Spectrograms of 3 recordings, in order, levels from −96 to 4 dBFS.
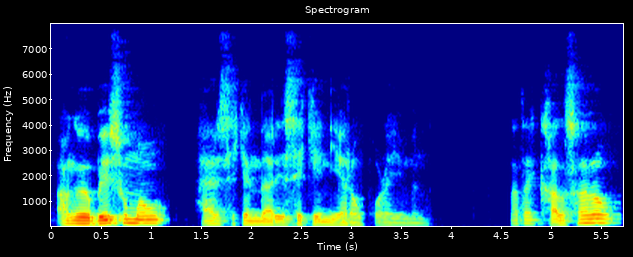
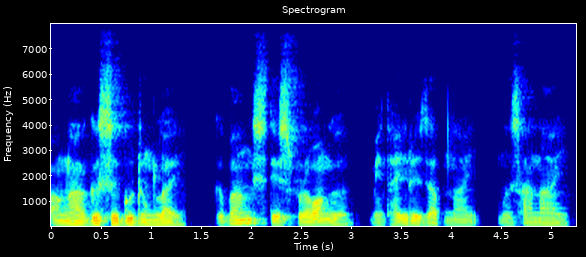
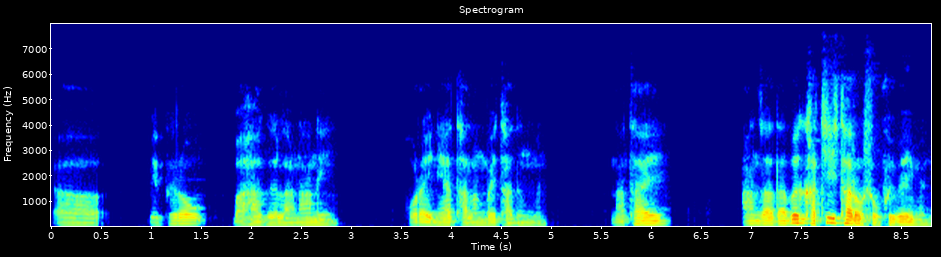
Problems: none marked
